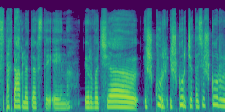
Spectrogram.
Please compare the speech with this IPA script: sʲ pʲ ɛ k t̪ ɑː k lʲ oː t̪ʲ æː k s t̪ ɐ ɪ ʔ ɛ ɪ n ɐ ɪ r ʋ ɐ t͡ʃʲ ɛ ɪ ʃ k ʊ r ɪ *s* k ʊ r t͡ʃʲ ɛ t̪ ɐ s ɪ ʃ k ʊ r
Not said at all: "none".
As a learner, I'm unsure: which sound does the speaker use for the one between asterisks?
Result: ʃ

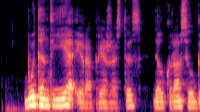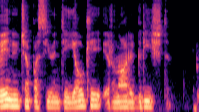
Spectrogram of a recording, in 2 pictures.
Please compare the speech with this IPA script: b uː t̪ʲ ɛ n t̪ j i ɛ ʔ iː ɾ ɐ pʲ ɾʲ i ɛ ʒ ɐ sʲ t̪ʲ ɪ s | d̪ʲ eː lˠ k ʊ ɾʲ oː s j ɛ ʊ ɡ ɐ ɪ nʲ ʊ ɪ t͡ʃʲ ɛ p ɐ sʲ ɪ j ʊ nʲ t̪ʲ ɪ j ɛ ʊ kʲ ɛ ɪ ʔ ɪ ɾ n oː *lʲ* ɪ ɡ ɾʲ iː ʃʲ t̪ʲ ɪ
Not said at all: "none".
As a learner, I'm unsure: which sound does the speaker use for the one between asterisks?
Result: ɾʲ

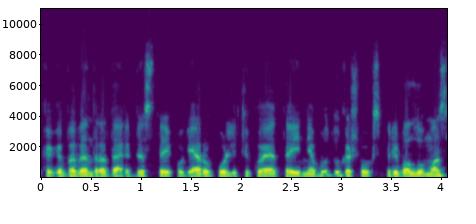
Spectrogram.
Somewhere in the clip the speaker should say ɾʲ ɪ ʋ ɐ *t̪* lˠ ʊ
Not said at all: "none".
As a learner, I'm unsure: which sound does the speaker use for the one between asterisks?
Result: none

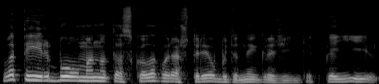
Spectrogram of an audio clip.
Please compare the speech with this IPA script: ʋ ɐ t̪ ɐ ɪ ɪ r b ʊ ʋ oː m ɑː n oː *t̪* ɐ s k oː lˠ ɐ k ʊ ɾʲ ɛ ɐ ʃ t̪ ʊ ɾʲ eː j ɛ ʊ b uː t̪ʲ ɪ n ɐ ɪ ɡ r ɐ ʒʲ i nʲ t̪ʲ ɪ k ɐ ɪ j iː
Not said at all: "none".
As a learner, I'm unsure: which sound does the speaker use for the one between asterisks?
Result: t̪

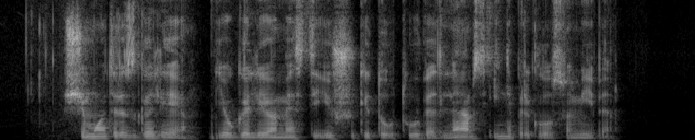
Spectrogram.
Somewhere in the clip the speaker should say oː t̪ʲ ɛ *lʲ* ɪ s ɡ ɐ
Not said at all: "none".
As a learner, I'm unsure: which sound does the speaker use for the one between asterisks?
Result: ɾʲ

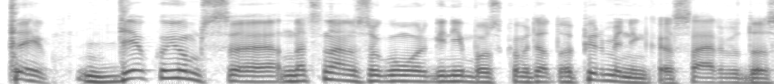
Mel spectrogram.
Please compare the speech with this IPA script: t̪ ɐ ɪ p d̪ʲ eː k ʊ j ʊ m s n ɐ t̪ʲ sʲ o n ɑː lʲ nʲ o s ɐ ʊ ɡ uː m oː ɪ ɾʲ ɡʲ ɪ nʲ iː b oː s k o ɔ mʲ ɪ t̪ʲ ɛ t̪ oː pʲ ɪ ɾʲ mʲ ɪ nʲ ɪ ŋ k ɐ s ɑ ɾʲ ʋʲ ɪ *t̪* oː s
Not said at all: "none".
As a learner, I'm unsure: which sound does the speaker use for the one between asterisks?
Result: d̪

